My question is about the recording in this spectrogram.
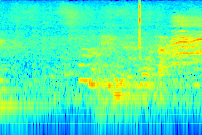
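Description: Chimpanzee vocalizing: a string of short, high, wavering calls in the second half.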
